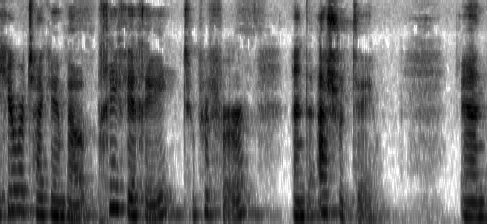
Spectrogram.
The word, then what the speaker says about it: préférer: Again, in the infinitive, it's an accent aigu, and it's pronounced préférer. Do you hear how it's the same sound every time?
